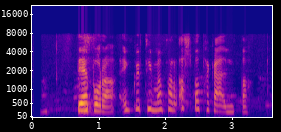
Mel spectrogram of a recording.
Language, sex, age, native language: Icelandic, female, 14, Icelandic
